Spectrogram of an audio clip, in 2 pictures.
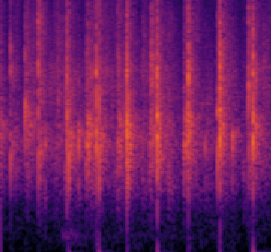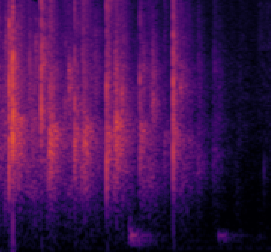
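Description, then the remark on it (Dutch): Audience applause at an Explore the North performance as a speaker is introduced onto the stage: a dense burst of many hands clapping, loud and steady for about four seconds, then thinning out and fading to silence. A few voices murmur faintly underneath. “Applaus”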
